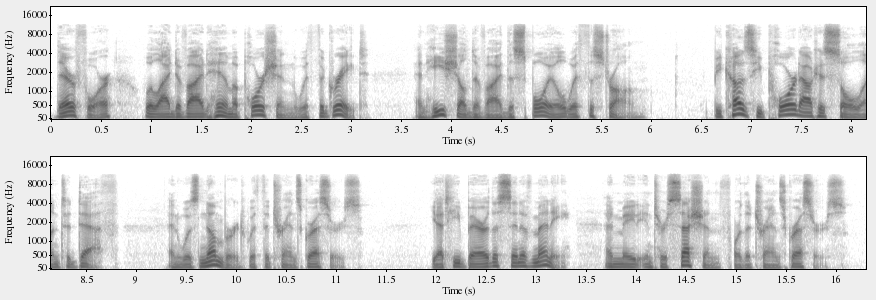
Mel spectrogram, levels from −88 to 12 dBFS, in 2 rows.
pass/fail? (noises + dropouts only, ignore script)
fail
